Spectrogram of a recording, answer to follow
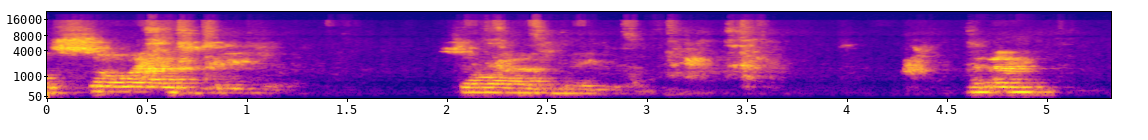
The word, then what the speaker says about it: psoas: So these other muscles, collectively called the iliopsoas, PS is a psoas, you don't pronounce a P.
